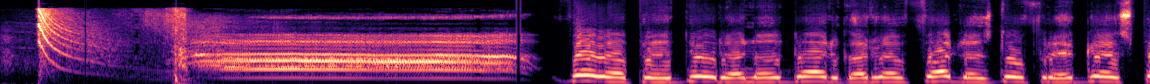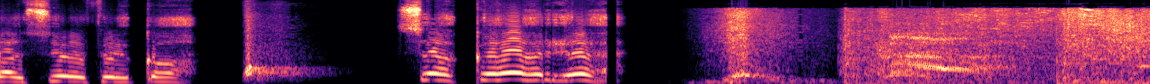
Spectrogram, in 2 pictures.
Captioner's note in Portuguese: grito; gemido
